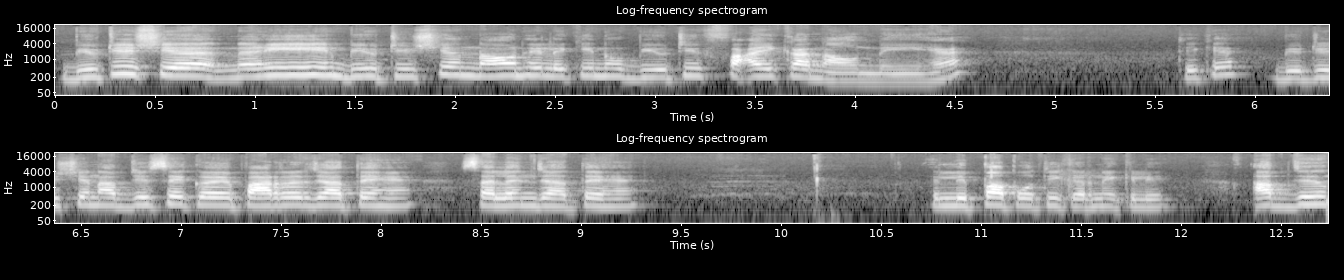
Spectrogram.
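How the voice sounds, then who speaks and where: A woman with an Indian accent teaching an exam-prep grammar lesson, asking questions and answering them herself and spelling out words letter by letter. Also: mid-range voice.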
